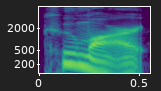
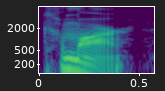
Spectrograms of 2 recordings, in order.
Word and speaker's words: Kumar: I have been informed it's not Kumar it's Kamar yeah everyone thought it was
